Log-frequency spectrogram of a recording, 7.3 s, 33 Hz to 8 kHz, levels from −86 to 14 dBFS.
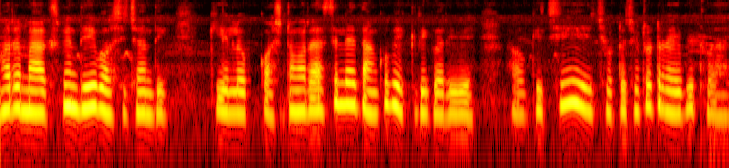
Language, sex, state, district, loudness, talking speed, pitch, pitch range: Odia, female, Odisha, Khordha, -18 LUFS, 155 wpm, 210 Hz, 200-235 Hz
